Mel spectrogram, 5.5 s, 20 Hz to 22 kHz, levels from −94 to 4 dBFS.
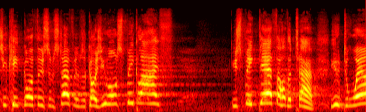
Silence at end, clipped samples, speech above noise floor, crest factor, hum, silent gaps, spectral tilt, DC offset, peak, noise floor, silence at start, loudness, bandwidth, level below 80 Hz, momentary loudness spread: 0 s; under 0.1%; 38 dB; 20 dB; none; none; -2.5 dB/octave; under 0.1%; -2 dBFS; -60 dBFS; 0 s; -23 LUFS; 15.5 kHz; -70 dBFS; 11 LU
